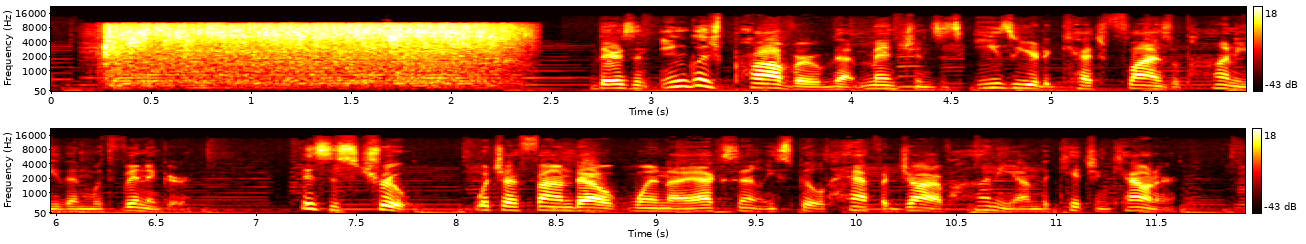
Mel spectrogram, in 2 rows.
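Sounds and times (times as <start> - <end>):
shower water running in a loud hiss: 0.0 - 2.4
speech: 2.7 - 11.8.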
